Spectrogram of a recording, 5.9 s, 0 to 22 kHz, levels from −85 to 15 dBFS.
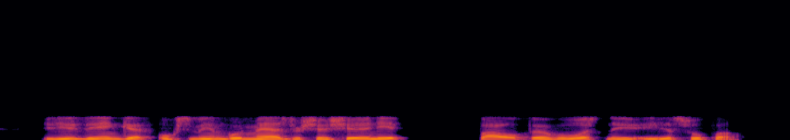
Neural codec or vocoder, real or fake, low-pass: codec, 16 kHz, 1 kbps, X-Codec, HuBERT features, trained on LibriSpeech; fake; 3.6 kHz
